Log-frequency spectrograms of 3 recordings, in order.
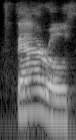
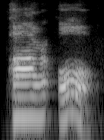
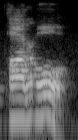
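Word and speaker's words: פרעה: Okay, now, this is how you actually say Pharaoh's name in Hebrew. Paro. Paro.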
